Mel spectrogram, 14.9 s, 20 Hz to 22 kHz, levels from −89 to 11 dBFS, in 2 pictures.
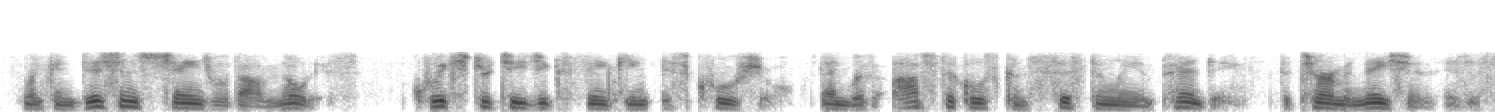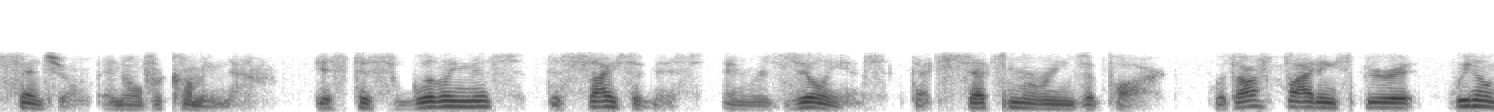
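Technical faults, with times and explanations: Throughout, G.729 codec: the speech is confined to roughly 200 Hz to 3.4 kHz and rebuilt from a filter, pitch predictor and sparse pulses, which fits 8 kbit/s G.729A. Unlike simple narrowband filtering, this adds plainly audible roughness and a synthetic, buzzy texture.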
